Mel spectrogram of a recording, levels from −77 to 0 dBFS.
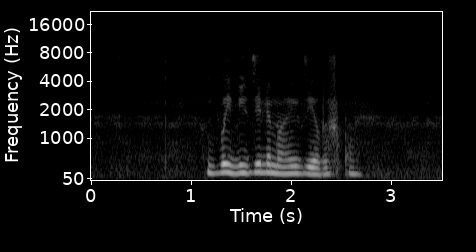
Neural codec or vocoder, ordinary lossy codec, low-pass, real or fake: codec, 16 kHz, 1 kbps, FunCodec, trained on LibriTTS, 50 frames a second; none; none; fake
